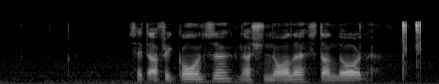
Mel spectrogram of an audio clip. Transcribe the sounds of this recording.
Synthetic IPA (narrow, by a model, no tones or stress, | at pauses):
sœɥtɐ̰frikɑːnsənɐʃunɑːləstɐndɑːrdə̰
